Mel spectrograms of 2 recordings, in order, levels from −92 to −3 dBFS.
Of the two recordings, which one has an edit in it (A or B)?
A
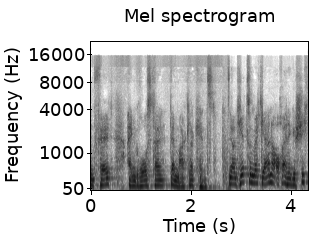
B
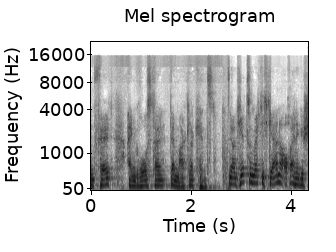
A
